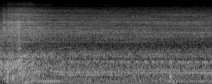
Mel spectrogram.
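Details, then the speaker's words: Fiat Panda after replacing a leaking metal coolant pipe that was losing coolant fast: even, steady idle with no misses, ticks or knocks, running smoothly. "sounds really smooth."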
